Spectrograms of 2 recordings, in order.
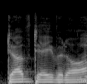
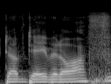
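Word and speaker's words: Dov Davidoff: Dove Davidoff. – You know what? You said his name right, and I like that. – Dove Davidoff.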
